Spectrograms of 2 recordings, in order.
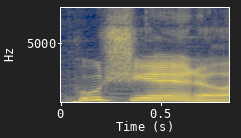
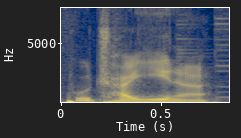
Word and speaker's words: Poochyena: Poochyena, as I like to pronounce it, or I think it's called Pooch Hyena.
